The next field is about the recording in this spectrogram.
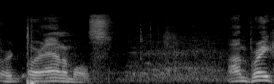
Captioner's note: laughter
